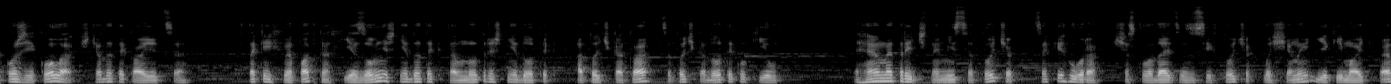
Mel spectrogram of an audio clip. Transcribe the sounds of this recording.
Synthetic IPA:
t̪ɐkɔʒjɛkɔlˠɐʃt͡ʃɔd̪ɔt̪ɪkɑjet͡sʲːɐ | w̥t̪ɐkɪxʋɪpɑd̪kɐxjɛzɔwnʲiʃnʲijd̪ɔt̪ɪkt̪ɐʋnut̪ɾʲiʃnʲɪjd̪ɔt̪ɪk | ɐt̪ɔt͡ʃkɐkɑt̪sɛt̪ɔt͡ʃkɐd̪ɔt̪ɪkʊkʲilˠ | ɦe̞ɔme̞t̪ɾɪt͡ʃnɛmʲist̪sɛt̪ɔt͡ʃɔkt̪sɛfʲiɦuɾʔɐʃt͡ʃɔsklˠɐd̪ɑjet͡sʲːɐzʊsʲixt̪ɔt͡ʃɔk̚plˠɐʃt͡ʃɪnɪjɐkimɑjʊtʲpɛ

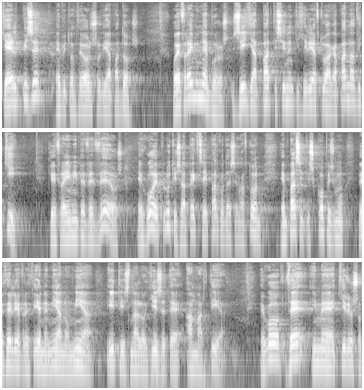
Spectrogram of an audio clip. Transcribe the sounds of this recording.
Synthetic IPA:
ceelpize̞ːpit̪o̞nθe̞o̞nsuðiɐpɐnd̪o̞s | o̞e̞fɾɐimine̞bo̞ɾo̞sziʝɐːpɐt̪isinent̪içiɾiɐft̪uɐɣɐpɐnɐðici | ceo̞e̞fɾɐimipe̞ve̞ve̞o̞se̞ɣo̞eplut̪isɐpe̞kt̪i̥sɐipɐɾxo̞nd̪ɐsemɐft̪o̞ne̞mbɐsit̪isko̞pizmu | ðe̞θe̞lie̞vɾe̞θiene̞miɐno̞miɐ | it̪iznɐlo̞ʝize̞t̪e̞ɐmɐɾt̪iɐ̰ | e̞ɣo̞ðe̞ime̞ciɾio̞so

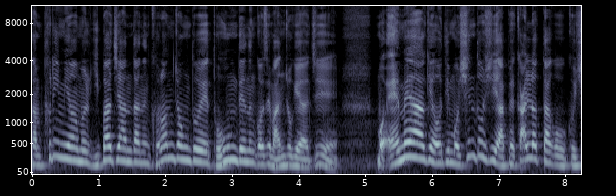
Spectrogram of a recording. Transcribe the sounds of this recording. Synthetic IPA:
anpʰɯɾimiʌmɯɾibad͡ʑiɦandanɯnkɯɾʌnd͡ʑʌŋdoe̞toumdwe̞nɯnɡʌs̬ʰe̞mand͡ʑoɡe̞jad͡ʑi | mwʌʔe̞me̞ɦaɡe̞ʌdimwʌɕʰindoɕ̬ʰiapʰe̞k͈a̰ʎːʌt̚t͈aɡokɯɕ

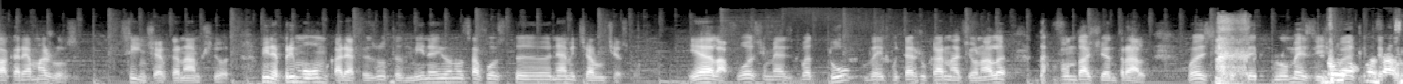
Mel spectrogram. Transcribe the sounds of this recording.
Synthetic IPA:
lakaɾeamaʒṵns | sint͡ʃerkəna̰mʃt̪iṵt̪̚ | b̥ine̞pɾimuo̞mkaɾeakɾe̞zut̪ɨnmine̞jonut̪sʲafo̞st̪neamit͡ʃalut͡ʃe̞sku | jelafo̞st̪ʃimʲjazitsʲbət̪uve̞jput̪eaʒukanat̪sio̞nalə | d̪afund̪at͡ʃe̞nt̪ɾa̰l | bəʃikɨt̪elumezziʃakɨt̪e

